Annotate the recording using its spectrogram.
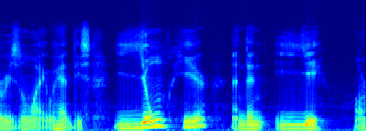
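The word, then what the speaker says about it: -ions: So now let's see nous, and nous goes like I-O-N-S, okay? And it should be pronounced ion. Remember, final S is not pronounced.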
